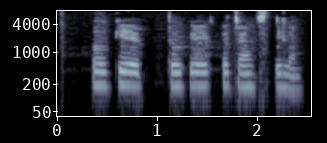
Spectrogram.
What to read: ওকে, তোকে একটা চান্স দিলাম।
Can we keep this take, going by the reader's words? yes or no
yes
